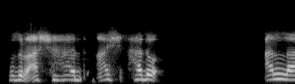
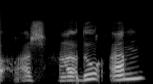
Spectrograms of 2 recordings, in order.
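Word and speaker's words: أشهد أن لا: যে লা মানে নেই আশহাদ আল্লাহ না না ওই যখন আনের সাথে লামটা যুক্ত করে দেওয়া হবে তখন ওই লামটা দুইবার উচ্চারণ করতে হবে তখন নুনটা আর উচ্চারণ হবে না কেমন যু বাংলায় যুক্ত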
